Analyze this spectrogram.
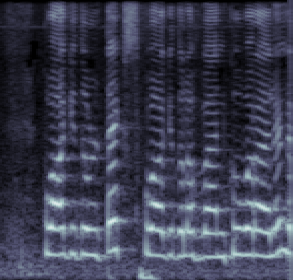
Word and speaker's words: Kwakiutl: is pronounced as Kwakiutl written as u TL pronounced as Kwakiutl Kwakiutl tex Kwakiutl of vancouver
